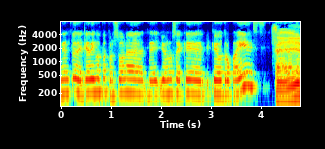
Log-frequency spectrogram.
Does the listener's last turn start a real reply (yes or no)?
yes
